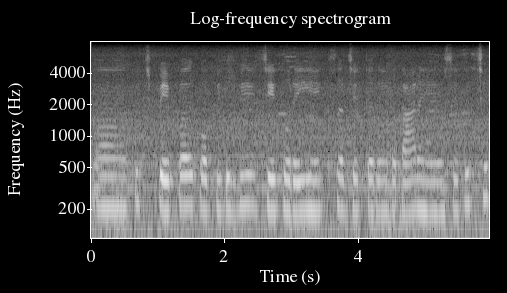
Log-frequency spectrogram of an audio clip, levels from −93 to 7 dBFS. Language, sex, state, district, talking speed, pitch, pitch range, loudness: Hindi, female, Madhya Pradesh, Dhar, 190 wpm, 195 Hz, 185-205 Hz, -17 LUFS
